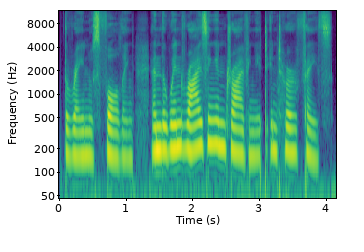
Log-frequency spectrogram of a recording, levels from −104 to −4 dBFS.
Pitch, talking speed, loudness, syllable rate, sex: 180 Hz, 200 wpm, -17 LUFS, 4.9 syllables/s, female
